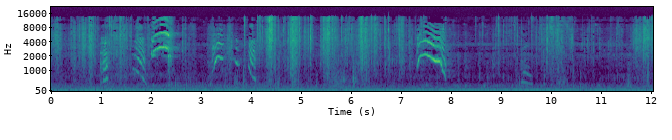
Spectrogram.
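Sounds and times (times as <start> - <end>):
steady low rumble: 0.0 - 12.0
animal whining calls: 1.0 - 4.6.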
